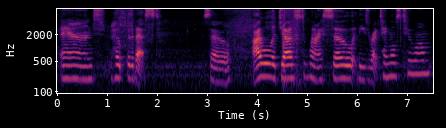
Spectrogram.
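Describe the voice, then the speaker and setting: A woman's voice: medium pitch, slight background noise. A tired woman with a Southern US accent chatting casually while she works on a quilt at home, thinking aloud with fillers and frequent laughs. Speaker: quilting livestream host.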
